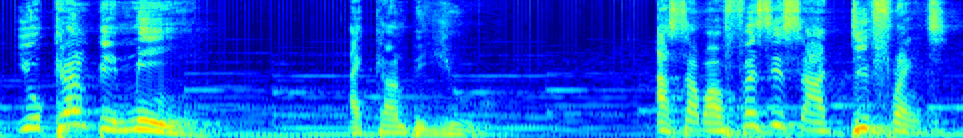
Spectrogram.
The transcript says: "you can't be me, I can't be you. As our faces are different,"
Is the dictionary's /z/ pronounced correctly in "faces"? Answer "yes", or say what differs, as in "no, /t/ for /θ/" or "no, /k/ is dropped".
no, /s/ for /z/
